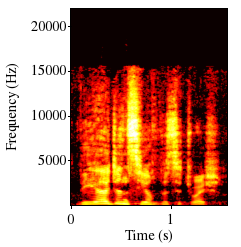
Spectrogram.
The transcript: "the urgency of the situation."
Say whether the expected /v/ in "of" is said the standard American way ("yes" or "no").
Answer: yes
